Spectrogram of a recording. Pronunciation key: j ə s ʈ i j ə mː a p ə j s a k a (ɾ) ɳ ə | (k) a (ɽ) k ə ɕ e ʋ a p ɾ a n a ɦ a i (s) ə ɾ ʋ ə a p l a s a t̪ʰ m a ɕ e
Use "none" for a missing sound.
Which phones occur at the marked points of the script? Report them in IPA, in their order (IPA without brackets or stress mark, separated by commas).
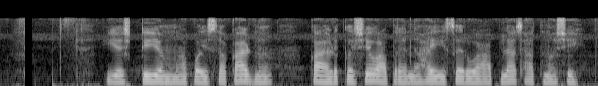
ɽ, k, ɽ, s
